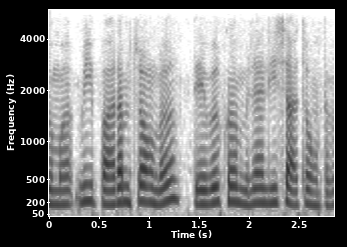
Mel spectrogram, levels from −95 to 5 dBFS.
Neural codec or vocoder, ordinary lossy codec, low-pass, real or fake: codec, 24 kHz, 0.9 kbps, WavTokenizer, medium speech release version 1; Opus, 24 kbps; 5.4 kHz; fake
